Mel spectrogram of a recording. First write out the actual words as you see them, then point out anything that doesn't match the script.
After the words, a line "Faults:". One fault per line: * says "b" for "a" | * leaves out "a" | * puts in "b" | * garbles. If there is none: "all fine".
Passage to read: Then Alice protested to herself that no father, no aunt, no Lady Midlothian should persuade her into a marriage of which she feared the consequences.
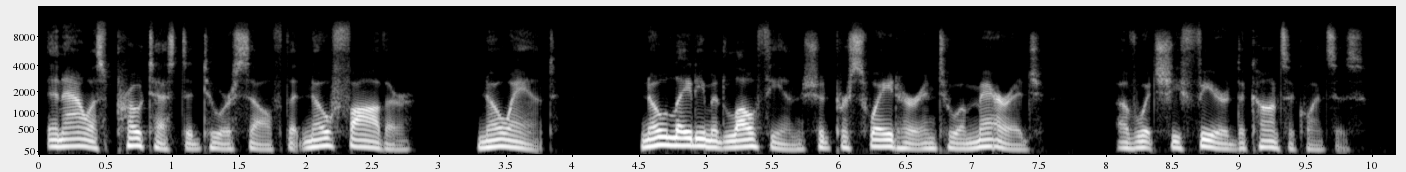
And Alice protested to herself that no father, no aunt, no Lady Midlothian should persuade her into a marriage of which she feared the consequences.
Faults:
* says "And" for "Then"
